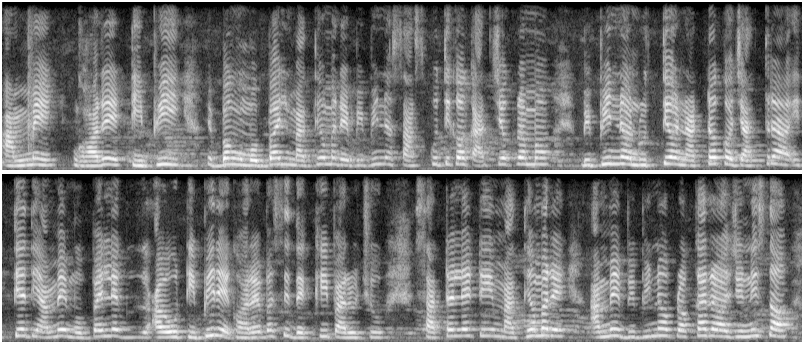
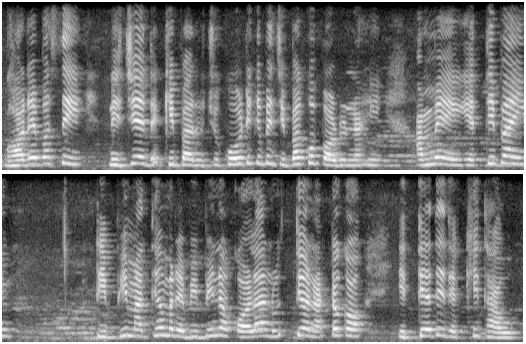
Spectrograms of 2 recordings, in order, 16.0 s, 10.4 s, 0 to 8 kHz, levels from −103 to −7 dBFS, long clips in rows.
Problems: constant background noise, continuous background conversations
